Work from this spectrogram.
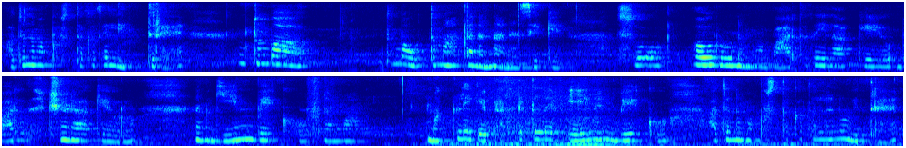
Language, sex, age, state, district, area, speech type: Kannada, female, 18-30, Karnataka, Tumkur, rural, spontaneous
